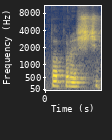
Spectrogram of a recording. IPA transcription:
pɐprɐsʲˈt͡ʃʲɛ

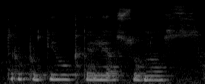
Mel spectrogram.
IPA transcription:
ˈtrʊpʊtʲiː ˈuːktʲɛlʲeːjoː suːˈnʊs

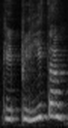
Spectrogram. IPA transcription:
ˈkɐɪp ˈpʲlʲiːtɐ

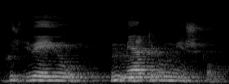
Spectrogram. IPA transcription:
ʊʃ dʲʋʲiɛˈjuː ˈmʲæːtruː ˈmʲiːʃkɐs

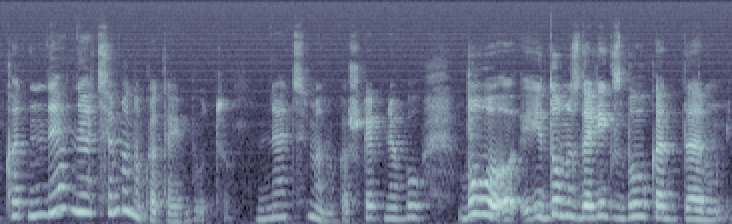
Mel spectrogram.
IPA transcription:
kɐt ˈnʲɛ nʲɛɐtʲˈsʲɪmʲɛnʊ kɐt ˈtɐɪp ˈbuːtʊ nʲɛɐtʲˈsʲɪmʲɛnʊ kɐʃˈkɐɪp nʲɛˈbʊw ˈbʊʋoː iːˈduɔmʊs dɐˈlʲiːks ˈbʊw kɐt

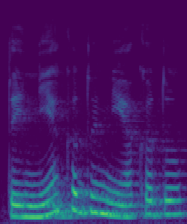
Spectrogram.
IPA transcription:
tɐɪ ˈnʲiɛkɐdʊ ˈnʲiɛkɐdʊ

